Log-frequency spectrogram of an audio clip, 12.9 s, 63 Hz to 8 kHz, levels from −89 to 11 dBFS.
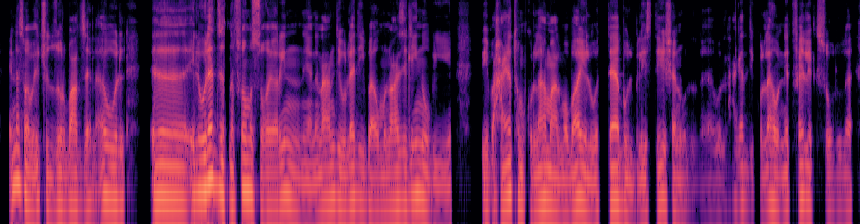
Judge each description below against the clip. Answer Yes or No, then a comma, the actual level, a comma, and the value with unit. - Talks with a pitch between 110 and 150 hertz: No, low, 100 Hz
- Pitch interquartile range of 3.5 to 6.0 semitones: No, average, 2.9 semitones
